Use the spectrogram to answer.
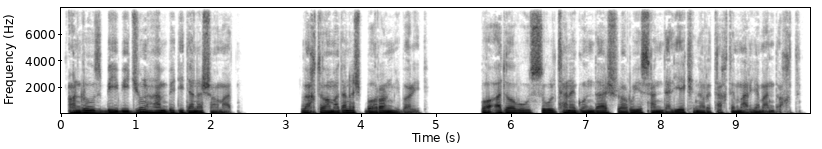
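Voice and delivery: ordinary delivery, nothing marked

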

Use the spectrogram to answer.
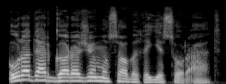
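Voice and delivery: usual speaking voice

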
